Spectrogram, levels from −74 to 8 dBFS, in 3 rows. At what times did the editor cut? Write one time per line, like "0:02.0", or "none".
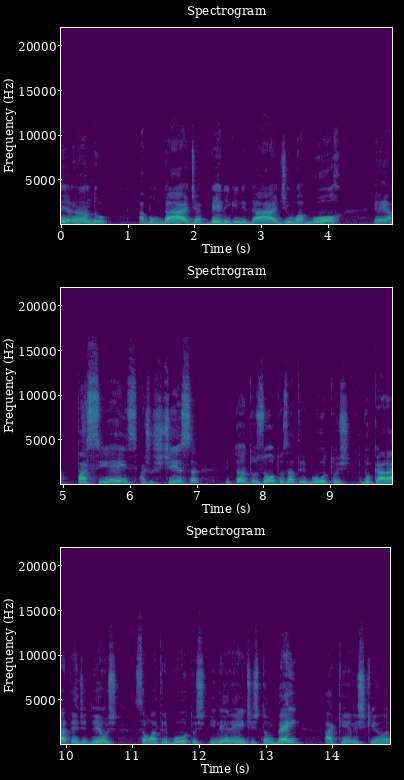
0:06.1
0:09.4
